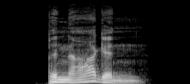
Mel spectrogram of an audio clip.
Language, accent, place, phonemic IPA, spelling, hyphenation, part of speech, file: German, Germany, Berlin, /bəˈnaːɡn̩/, benagen, be‧na‧gen, verb, De-benagen.ogg
- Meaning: to gnaw at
